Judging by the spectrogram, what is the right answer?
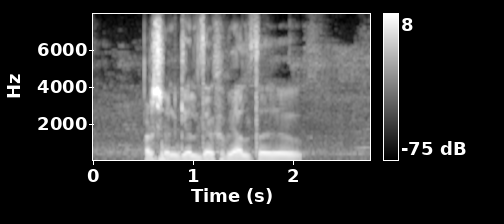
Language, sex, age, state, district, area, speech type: Maithili, male, 45-60, Bihar, Begusarai, urban, spontaneous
